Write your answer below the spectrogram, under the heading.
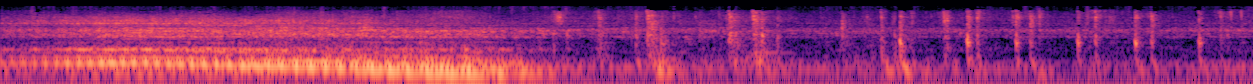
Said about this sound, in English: I stumbled to the elevator, went downstairs, found my car, and drove out to the arena.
